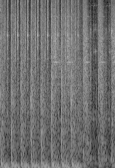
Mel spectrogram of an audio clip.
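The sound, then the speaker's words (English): Rapid automatic gunfire played during combat in a tabletop role-playing game: many loud, sharp shots in a fast, steady rhythm, with a brief break near the end before the firing resumes. “We just fire a few rounds into them.”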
